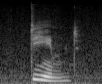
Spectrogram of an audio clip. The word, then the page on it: deemed: American English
